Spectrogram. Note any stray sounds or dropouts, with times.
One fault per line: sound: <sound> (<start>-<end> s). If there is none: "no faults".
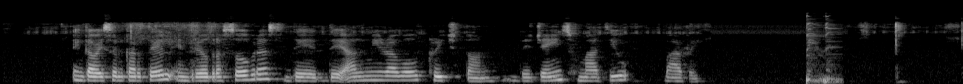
sound: thud (8.1-8.4 s)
